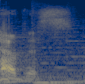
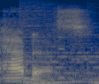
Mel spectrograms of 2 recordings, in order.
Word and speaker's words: abyss: I think I used to say it like that as a kid before I realized it was abyss.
